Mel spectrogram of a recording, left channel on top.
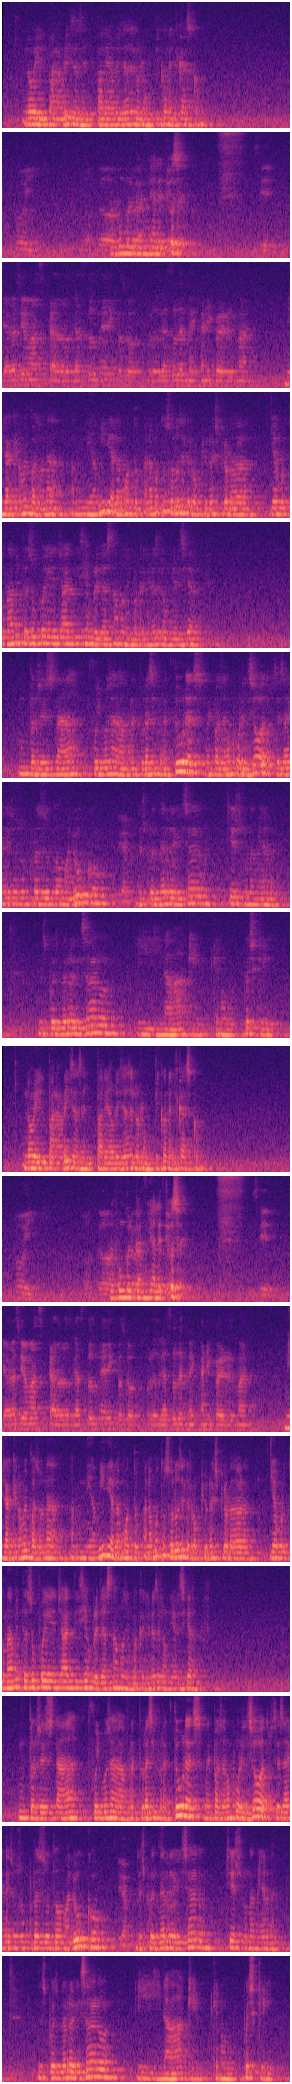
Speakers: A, on the right; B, on the right.
A: no, y el parabrisas, el parabrisas se lo rompí con el casco.
B: Uy, otro,
A: Eso fue
B: otro
A: un golpe
B: gastico
A: muy aletoso.
B: siempre. <sighs> Sí, que habrá sido más caro, los gastos médicos o, o los gastos del mecánico del man.
A: Mira que no me pasó nada, a mí- ni a mí ni a la moto. A la moto solo se le rompió una exploradora. Y afortunadamente eso fue ya en diciembre, ya estábamos en vacaciones de la universidad. Entonces, nada, fuimos a fracturas y fracturas, me pasaron por el SOAT, usted sabe que eso es un proceso todo maluco,
B: Siempre
A: después
B: con el
A: me
B: SOAT.
A: revisaron, sí, eso es una mierda, después me revisaron y nada, que, que no, pues que,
